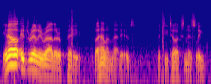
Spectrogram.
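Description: An actor playing a vain, scheming husband in a 1940s radio melodrama, with a pompous, theatrical manner. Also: male voice, deep voice, sing-song, brisk, darkish tone, slight background noise. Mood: mock pity. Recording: dull 1940s radio recording.

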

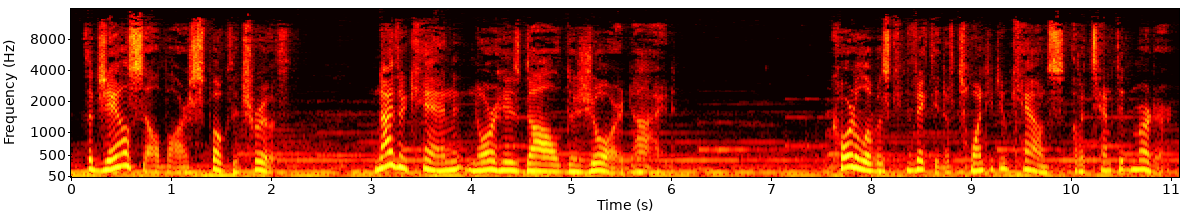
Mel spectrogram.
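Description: A man with a fairly high, gravelly voice reads a horror story in a measured, deadpan way. Faint music plays behind him. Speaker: narrator.

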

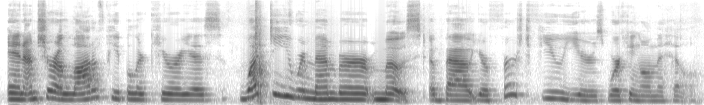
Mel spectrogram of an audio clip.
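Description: A woman with a mid-range voice introduces a school podcast episode. Her delivery is clear and polished, like a practiced presenter reading from a script. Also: medium pitch. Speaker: school librarian and podcast host.

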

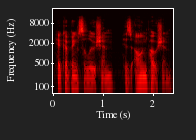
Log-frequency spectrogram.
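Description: Low voiced guy with a crisp forceful edge, reading out trivia, easygoing chat. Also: fairly even intonation, moderate pace. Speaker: podcast co-host, quizmaster. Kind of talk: casual chat, reading quiz questions aloud.

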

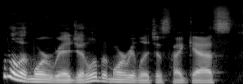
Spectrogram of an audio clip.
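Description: A man from the Kansas City area in casual conversation, easygoing and quick to agree. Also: fairly low pitch, very animated, a little mellow. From Kansas City area, United States. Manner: easygoing, frequent backchannel agreement.

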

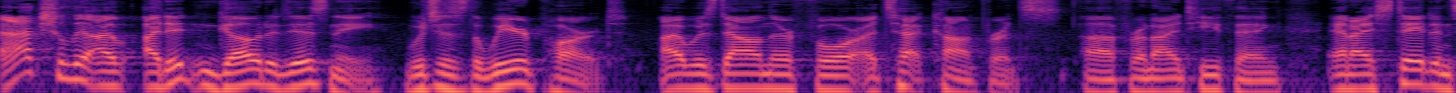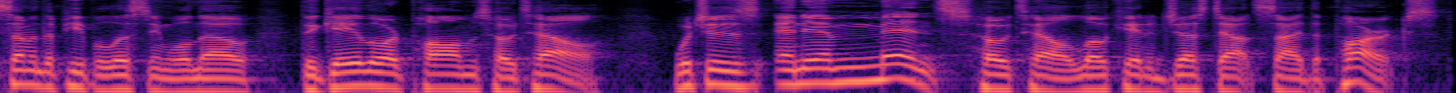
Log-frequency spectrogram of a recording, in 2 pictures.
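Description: A man's voice: medium pitch, animated, moderate pace, few pauses. A man hosting a casual podcast, chatty and rambling with fillers and restarts. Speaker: podcast host.

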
